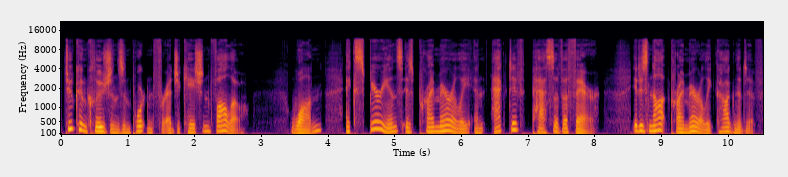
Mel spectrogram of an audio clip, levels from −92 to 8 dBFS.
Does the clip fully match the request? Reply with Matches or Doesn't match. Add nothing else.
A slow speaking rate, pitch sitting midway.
Matches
